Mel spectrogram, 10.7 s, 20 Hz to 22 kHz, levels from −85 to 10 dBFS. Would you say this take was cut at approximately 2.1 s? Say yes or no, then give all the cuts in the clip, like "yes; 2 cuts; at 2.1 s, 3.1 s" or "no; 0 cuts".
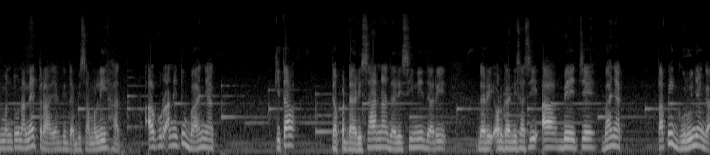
yes; 1 cut; at 2.1 s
